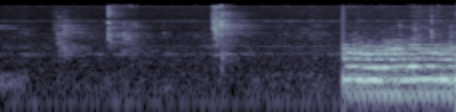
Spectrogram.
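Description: Near the end, a loud sung Islamic call to prayer (azan) cuts in abruptly with long held notes. Before it there are only a few faint clicks in a quiet room.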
